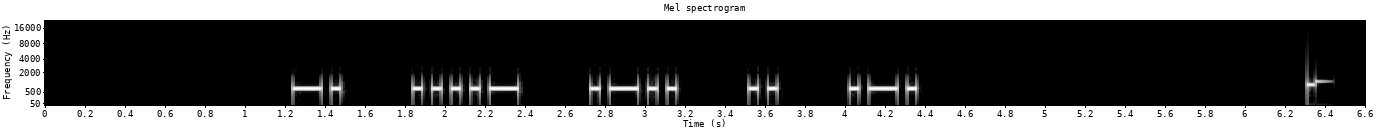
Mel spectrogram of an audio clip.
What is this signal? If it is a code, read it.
Morse code, heard as a keyed tone, about 25 wpm, spaced as for 16 wpm, 700 Hz. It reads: N4LIR
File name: Lesson 15g - Number 5 - Call Signs 25wpm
